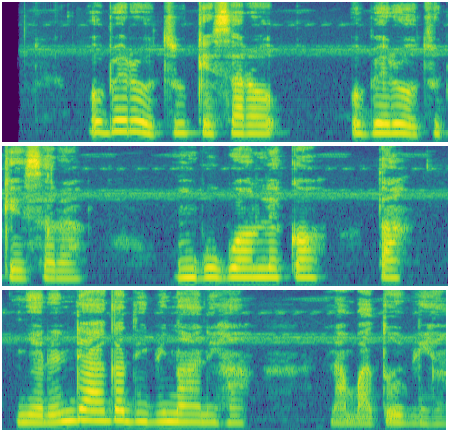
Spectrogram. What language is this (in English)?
Igbo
